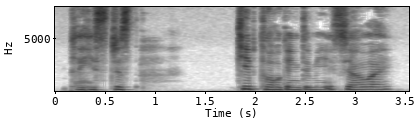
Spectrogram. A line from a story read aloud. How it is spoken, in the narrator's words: Jiaolan says shakily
